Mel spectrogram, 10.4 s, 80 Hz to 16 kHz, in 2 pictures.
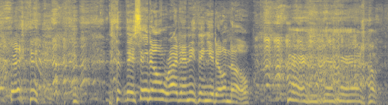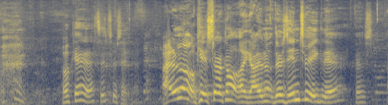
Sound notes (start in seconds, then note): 3.4 laughing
